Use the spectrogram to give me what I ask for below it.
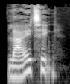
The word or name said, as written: legeting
